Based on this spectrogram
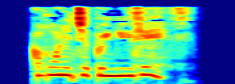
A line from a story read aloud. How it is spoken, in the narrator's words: Lizzie whispered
